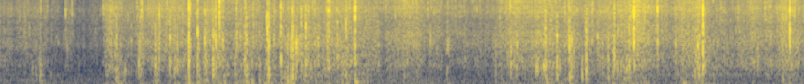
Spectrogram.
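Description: Fingertips crinkle and squeeze a labeled clear plastic bag of dried herbs filled with small dried granules. After a quiet half-second, a steady stream of bright, crackly crinkles follows, with the granules shifting and rustling inside the plastic.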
